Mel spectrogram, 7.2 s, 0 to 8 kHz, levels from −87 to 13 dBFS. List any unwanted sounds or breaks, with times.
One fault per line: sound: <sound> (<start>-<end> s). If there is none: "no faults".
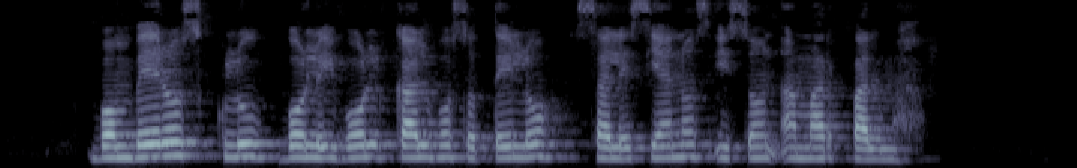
no faults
